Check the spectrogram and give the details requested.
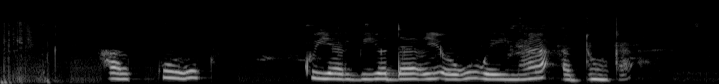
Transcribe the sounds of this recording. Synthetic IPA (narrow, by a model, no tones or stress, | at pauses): hɐl | kʰuː | kʰʊjaːlbɪjɔd̪aːʕiːɔɣʊwɛjnaːɐd̪uːŋkʰɐ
